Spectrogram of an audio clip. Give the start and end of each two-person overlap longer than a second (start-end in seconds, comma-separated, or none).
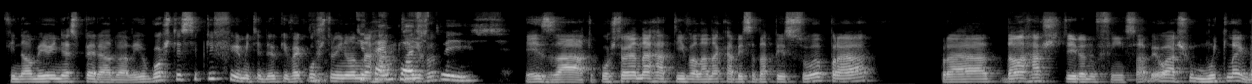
3.0-4.5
